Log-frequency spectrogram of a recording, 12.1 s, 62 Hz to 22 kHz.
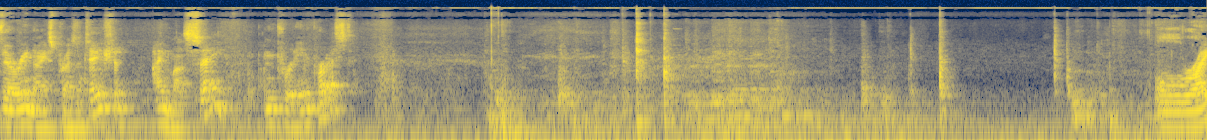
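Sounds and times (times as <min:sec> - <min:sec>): elevator doors sliding: 0:04.8 - 0:09.8.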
